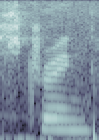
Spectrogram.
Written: string

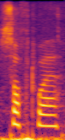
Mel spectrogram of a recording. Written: software

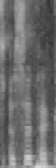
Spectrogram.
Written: specific

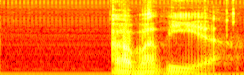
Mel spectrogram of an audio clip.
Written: abadia

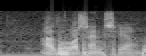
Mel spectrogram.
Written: adolescencia

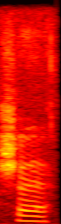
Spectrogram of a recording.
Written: share

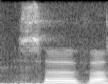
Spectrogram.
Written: server

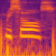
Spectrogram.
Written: resource

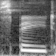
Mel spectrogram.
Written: speed

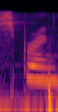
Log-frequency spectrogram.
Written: spring

